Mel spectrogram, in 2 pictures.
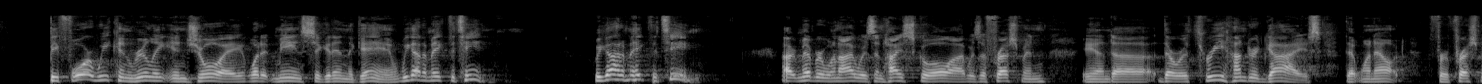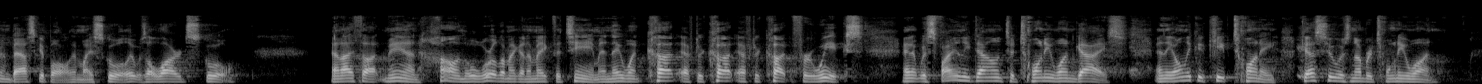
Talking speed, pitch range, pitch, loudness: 200 wpm, 130-165 Hz, 145 Hz, -25 LUFS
